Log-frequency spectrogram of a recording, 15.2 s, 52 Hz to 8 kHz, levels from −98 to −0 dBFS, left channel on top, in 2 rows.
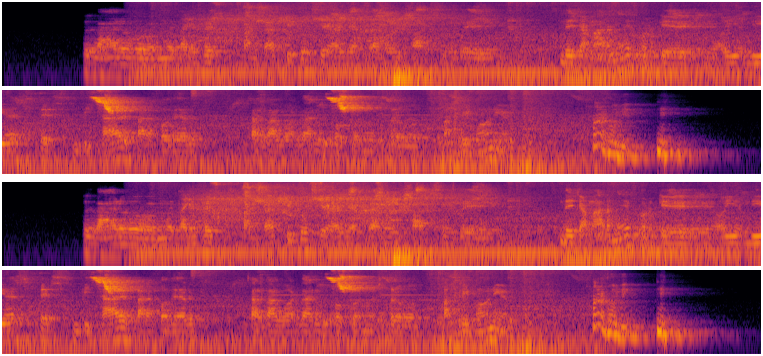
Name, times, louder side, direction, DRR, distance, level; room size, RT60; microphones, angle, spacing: voice 1, 0.8-2.1 2.4-5.0 5.6-13.1 13.5-14.2, right 2 dB, 70° right, 4 dB, 1.3 m, -35 dB
sound 1, 1.2-13.7, equal, 5° right, 2.3 m, -30 dB
sound 2, 1.8-5.4, right 7 dB, 40° right, 0.6 m, -33 dB
14.5 x 8.2 x 3.2 m, 0.95 s
head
